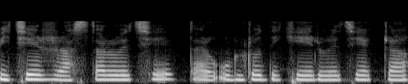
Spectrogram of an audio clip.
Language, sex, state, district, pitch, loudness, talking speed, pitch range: Bengali, female, West Bengal, Jalpaiguri, 215 Hz, -15 LUFS, 130 wpm, 210-225 Hz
